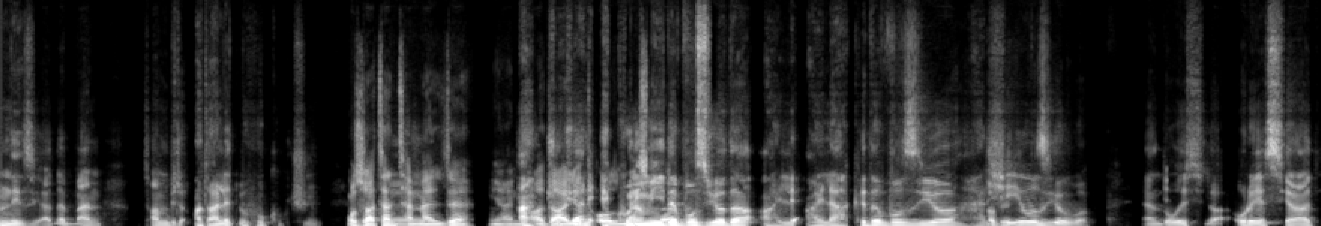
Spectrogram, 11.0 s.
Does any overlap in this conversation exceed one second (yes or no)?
yes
